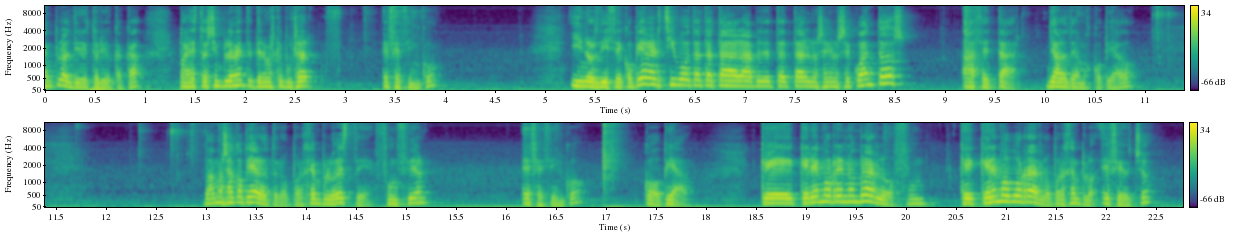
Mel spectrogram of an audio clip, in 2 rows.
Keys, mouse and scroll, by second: 3.4 F5, 9.1 Return, 11.1 Down, 12.6 Down, 12.8 Down, 16.1 F5, 16.9 Return.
